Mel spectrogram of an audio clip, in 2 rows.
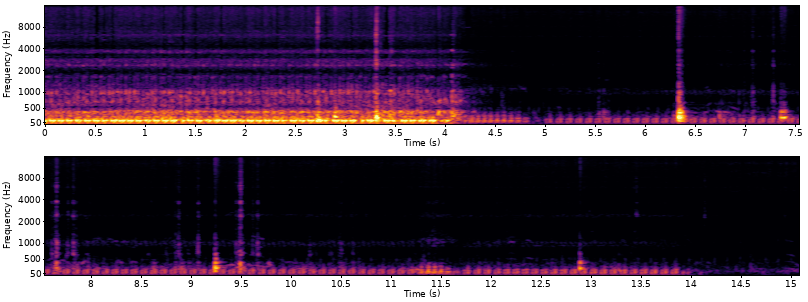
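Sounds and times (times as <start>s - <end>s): motorcycle engine idling: 0.0s - 14.1s
sharp clicks and knocks: 6.3s - 8.0s, 8.8s - 10.7s.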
